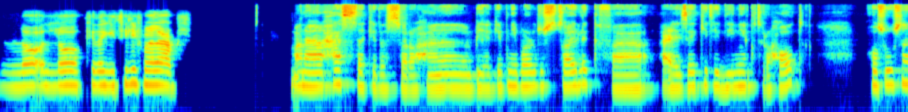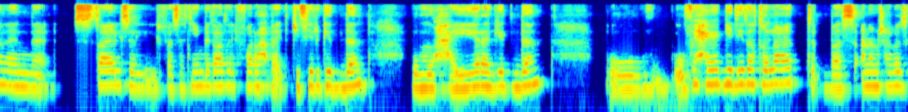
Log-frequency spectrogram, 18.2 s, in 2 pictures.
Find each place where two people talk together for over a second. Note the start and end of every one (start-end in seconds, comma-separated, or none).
none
